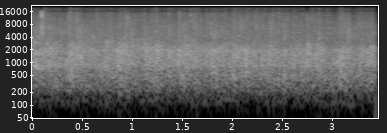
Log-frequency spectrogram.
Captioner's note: applause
